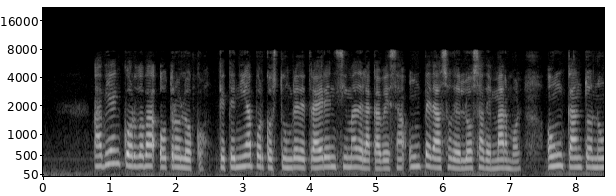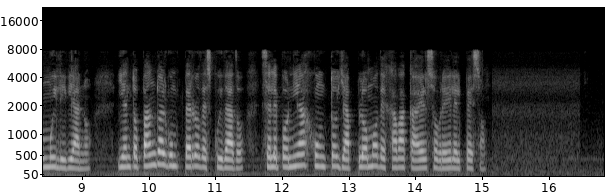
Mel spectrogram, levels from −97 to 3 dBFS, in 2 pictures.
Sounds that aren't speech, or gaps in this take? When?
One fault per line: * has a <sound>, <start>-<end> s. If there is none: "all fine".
all fine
